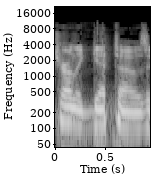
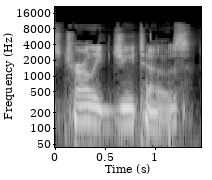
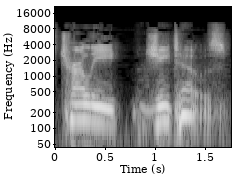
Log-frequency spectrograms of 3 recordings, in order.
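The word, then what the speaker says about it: Charlie Gitto's: It's not pronounced Charlie Ghetto's. It's Charlie Gito's. We should have known that. – Should we have? – Yeah, with a little rudimentary Italian. We know that.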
